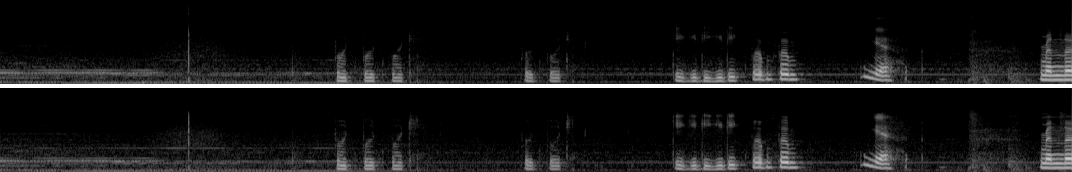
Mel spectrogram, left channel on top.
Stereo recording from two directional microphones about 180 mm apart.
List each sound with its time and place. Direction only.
3.3 s speech: 5° left (ahead or behind)
5.2 s speech: 5° left (ahead or behind)
10.4 s a woman's voice: 10° left (ahead or behind)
